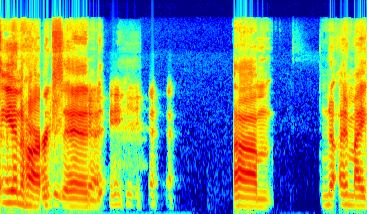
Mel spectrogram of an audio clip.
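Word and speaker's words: Ian Harkes: name we just keep talking around no it's Ian harks and um no and my question is because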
